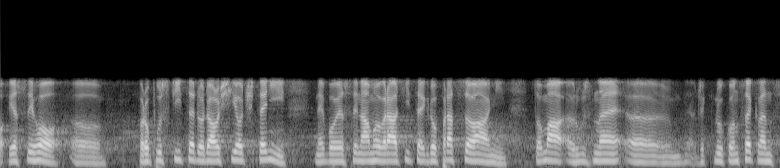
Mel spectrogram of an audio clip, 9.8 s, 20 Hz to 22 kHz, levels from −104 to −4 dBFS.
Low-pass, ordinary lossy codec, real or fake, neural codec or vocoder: 3.6 kHz; Opus, 24 kbps; real; none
